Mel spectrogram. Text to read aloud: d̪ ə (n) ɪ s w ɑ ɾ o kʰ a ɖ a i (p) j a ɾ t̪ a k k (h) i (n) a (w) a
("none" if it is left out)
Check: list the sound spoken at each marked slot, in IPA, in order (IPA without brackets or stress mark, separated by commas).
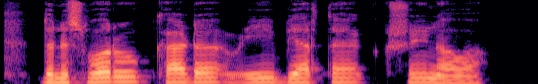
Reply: n, b, ʂ, n, w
